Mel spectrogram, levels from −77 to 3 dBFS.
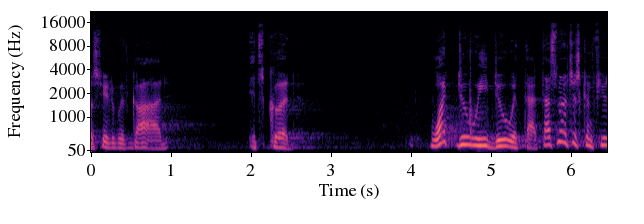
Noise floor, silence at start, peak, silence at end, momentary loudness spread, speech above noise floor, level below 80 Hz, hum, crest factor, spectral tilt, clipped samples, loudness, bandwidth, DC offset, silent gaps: -67 dBFS; 0 s; -12 dBFS; 0 s; 14 LU; 38 dB; -78 dBFS; none; 20 dB; -5.5 dB/octave; under 0.1%; -29 LUFS; 16 kHz; under 0.1%; none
